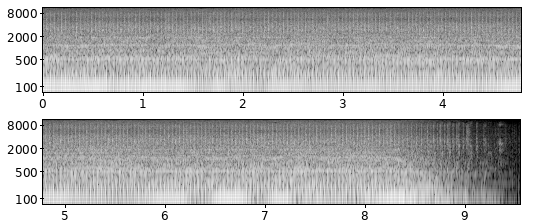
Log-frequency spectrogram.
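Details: Lawn mower after fixing surging/hunting and hard starting (missing carburetor spring refitted, extra gasket added for slightly warped carburetor): engine holds steady even beat with no hunting for eight seconds, then winds down cleanly at shutoff.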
